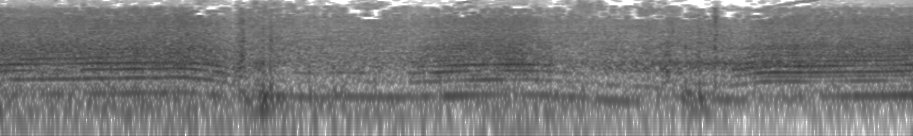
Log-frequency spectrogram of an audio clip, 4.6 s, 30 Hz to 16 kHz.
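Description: McLaren P1 GTR with a twin-turbo V8 and electric motor assist in Forza Horizon 4, revving hard and climbing through gears with brief dips at each shift, a loud continuous engine roar with a hint of tire squeal.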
